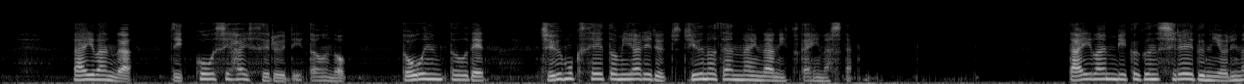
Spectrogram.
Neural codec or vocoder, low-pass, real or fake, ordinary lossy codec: autoencoder, 22.05 kHz, a latent of 192 numbers a frame, VITS, trained on many speakers; 7.2 kHz; fake; none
